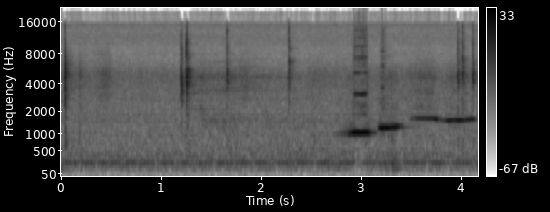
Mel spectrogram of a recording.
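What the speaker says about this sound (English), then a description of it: "whistling sounds horrible on a microphone" A short whistled tune, whistled into a microphone, rises and wavers over a steady low hum, a few clicks scattered before it, the whistle fairly loud and close.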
